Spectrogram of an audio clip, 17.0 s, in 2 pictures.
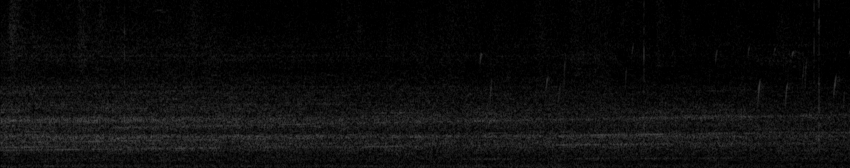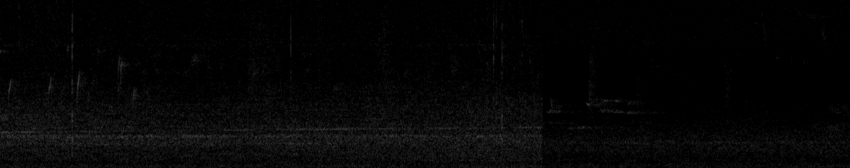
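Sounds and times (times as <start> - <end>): distant train rumbling: 0.0 - 14.0.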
